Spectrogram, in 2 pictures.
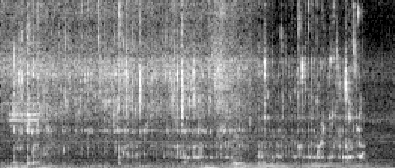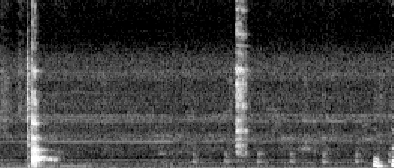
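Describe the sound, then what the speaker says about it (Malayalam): Water poured into a pot of rasam, a soft trickling flow for several seconds, then quiet with occasional drips and sharp knocks of the vessel near the end. "കുറച്ചും കൂടി ഒഴിച്ചു കൊടുക്കാം കേട്ടോ വെള്ളം."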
